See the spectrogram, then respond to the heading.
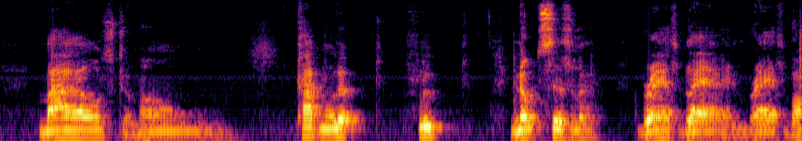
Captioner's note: employs a singing tone; employs a singing tone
